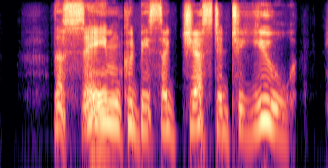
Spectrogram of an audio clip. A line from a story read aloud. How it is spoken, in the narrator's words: he snarls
